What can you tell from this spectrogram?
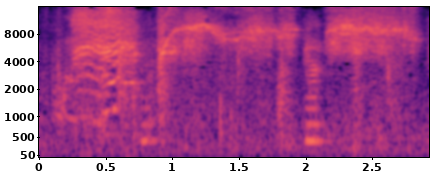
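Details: Pet monkey crying while trying to hug another monkey: thin, very high squealing whistles that sweep up and down in several drawn-out bursts, with faint music behind.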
